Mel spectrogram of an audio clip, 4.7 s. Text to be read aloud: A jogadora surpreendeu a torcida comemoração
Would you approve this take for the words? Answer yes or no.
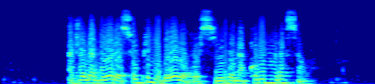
no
